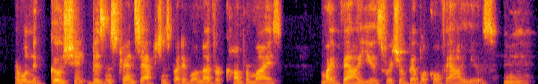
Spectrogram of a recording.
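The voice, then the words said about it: Congested voice from a cold. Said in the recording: “You guys can tell I've got a cold. I'm fighting this cold.”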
